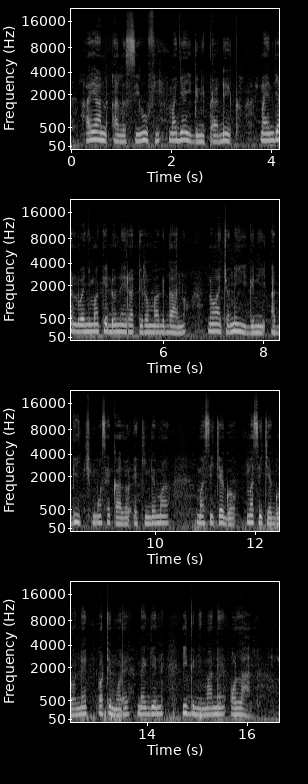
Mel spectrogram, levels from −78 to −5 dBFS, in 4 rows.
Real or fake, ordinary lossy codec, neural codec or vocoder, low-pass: fake; none; codec, 44.1 kHz, 7.8 kbps, Pupu-Codec; none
